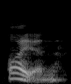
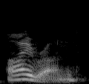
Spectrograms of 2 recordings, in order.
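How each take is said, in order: First: The R sound is silent in the word. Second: The R sound is pronounced in the word. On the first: The speaker calls it right. "the R is silent" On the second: The speaker calls it wrong. "we don't say iron"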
